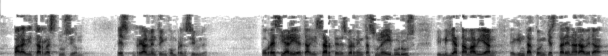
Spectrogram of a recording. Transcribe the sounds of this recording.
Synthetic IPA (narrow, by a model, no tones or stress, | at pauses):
paɾae̞β̞it̪aɾlaesklusio̞n | e̞sre̞alme̞nt̪e̞iŋko̞mpɾe̞nsiβ̞le̞̰ | po̞βɾe̞siaɾie̞t̪aɣ̞isaɾt̪e̞ð̞e̞zβ̞e̞ɾð̞int̪asunejβuɾuz | bimiʎat̪aːmaβ̞iane̞ɣ̞ind̪ako̞iŋke̞st̪aɾe̞naɾaβ̞e̞ɾa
